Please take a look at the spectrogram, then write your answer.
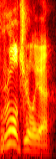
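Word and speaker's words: Raúl Juliá: fighter shame on me his name is pronounced rule julia i love raul julie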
